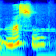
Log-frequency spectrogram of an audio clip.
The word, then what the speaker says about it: muscle: Запомни слова soccer, soccer и muscle, muscle. Исключение.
